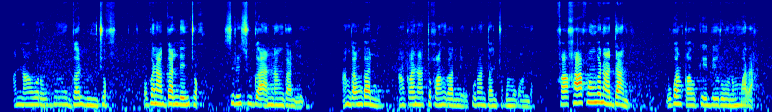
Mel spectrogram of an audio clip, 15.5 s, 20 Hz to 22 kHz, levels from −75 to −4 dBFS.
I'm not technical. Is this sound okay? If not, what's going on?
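No. The whole recording has overdone noise removal. A cleanup tool was set too strong. It strips out quiet parts of the voice along with the noise. The background drops and breaks up into twinkling, warbling specks.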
